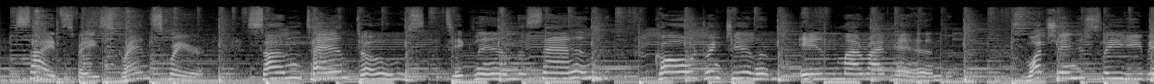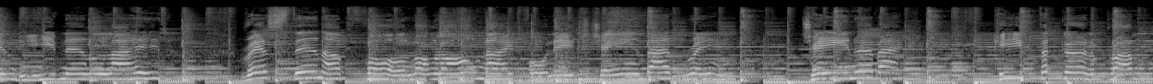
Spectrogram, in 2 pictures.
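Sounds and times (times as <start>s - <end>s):
vocals: 0.1s - 23.0s.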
